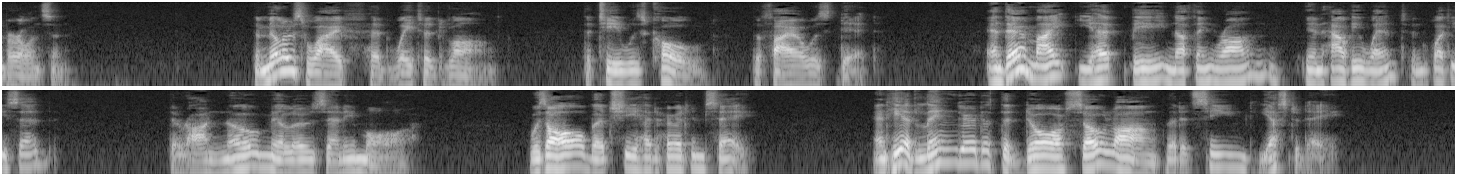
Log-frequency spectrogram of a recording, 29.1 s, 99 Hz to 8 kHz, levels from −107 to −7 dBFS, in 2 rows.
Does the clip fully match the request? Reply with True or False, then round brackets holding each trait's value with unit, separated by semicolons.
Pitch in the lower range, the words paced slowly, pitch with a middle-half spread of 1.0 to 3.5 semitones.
False (120 Hz; 120 wpm; 4.4 semitones)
